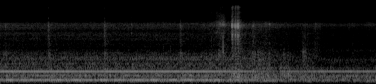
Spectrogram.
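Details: Whirlpool fridge: steady electrical hum at about 620 Hz and 800 Hz from the freezer drawer section; grandpa suspects the humidifier fan, the owner doubts it, cause unknown.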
